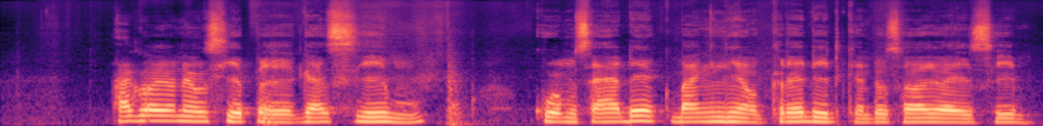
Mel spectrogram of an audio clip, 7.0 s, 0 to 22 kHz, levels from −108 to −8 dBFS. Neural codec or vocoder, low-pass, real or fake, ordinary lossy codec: vocoder, 44.1 kHz, 128 mel bands, Pupu-Vocoder; none; fake; none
